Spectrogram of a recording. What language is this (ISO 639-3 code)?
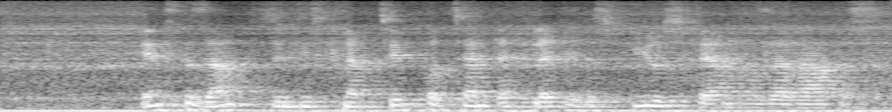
deu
